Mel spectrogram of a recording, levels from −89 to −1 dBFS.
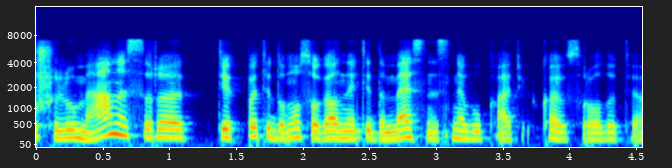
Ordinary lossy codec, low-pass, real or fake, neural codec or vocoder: MP3, 96 kbps; 7.2 kHz; fake; codec, 16 kHz, 0.7 kbps, FocalCodec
